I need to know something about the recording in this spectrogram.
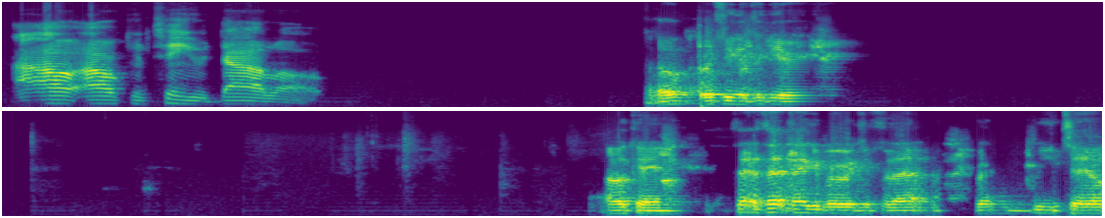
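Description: A middle-aged man speaks calmly over an online call, in bursts with pauses.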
